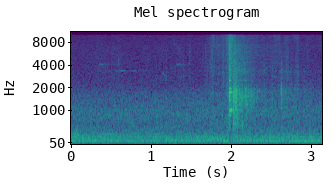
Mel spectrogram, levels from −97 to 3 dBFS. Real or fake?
real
